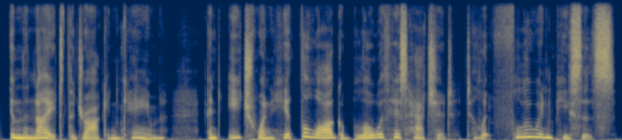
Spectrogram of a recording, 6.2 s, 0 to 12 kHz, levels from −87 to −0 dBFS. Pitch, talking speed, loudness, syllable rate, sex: 225 Hz, 210 wpm, -20 LUFS, 4.7 syllables/s, female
